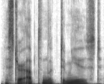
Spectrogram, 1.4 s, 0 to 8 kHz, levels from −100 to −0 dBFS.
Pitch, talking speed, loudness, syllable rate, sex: 90 Hz, 170 wpm, -20 LUFS, 6.6 syllables/s, male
